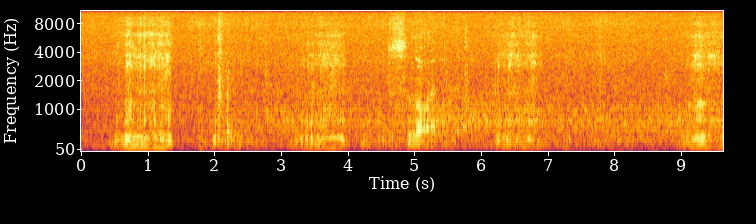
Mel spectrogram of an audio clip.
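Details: Dog asleep gives soft, fluttering snores in repeated bursts over room noise; snoring during sleep.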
